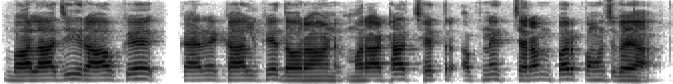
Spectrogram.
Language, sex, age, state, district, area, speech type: Hindi, male, 30-45, Rajasthan, Jaipur, urban, read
